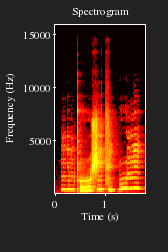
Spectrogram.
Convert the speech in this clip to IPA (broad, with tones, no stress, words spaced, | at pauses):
ŋi˦mkʼoː˨˦ʃi˦ t͡si˨k͡puː˦ɲi˦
